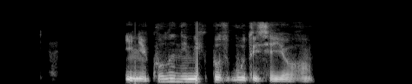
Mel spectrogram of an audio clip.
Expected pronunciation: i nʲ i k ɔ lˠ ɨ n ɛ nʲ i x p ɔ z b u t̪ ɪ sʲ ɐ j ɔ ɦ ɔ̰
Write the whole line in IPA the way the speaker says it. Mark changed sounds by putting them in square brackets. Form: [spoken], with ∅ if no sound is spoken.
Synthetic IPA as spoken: i nʲ i k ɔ lˠ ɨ n ɛ [mʲ] i x p ɔ z b u t̪ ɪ sʲ ɐ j ɔ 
